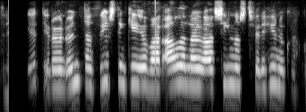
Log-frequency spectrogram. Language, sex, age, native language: Icelandic, female, 30-39, Icelandic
